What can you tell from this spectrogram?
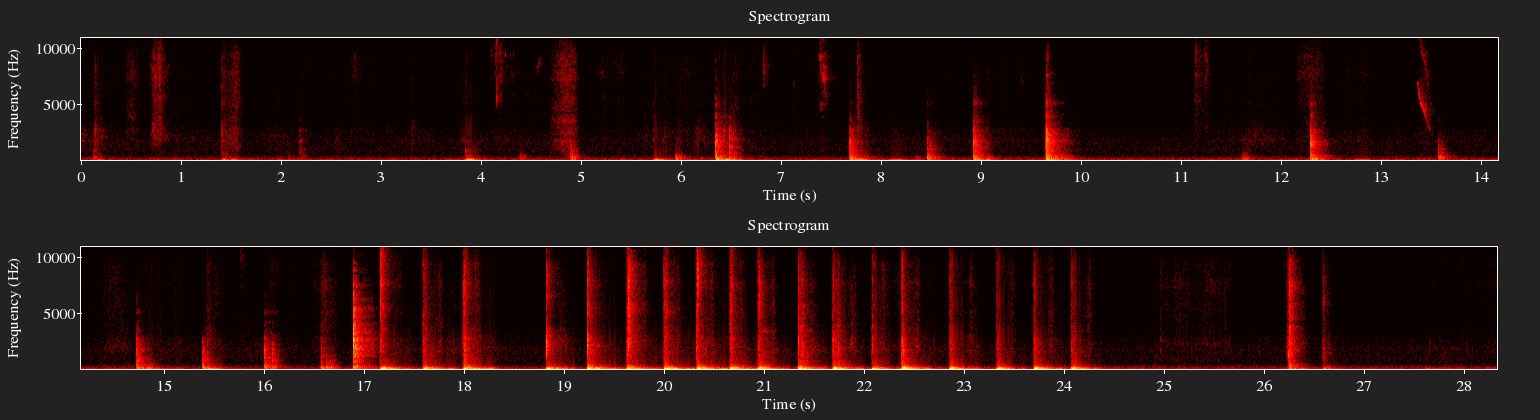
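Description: A rolling pin knocking and thumping on the worktop as bread dough is rolled out. There are scattered taps at first, then, from about halfway in, a fast run of repeated thumps, about three a second, that stops a few seconds before the end.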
